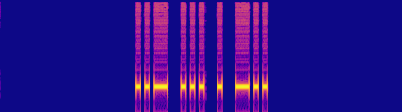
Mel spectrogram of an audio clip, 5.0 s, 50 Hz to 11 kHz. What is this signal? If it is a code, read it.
Morse code, heard as a keyed tone, about 20 wpm, 800 Hz. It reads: USED
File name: Alphabetical / Alphabetical mp3s / Us @20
